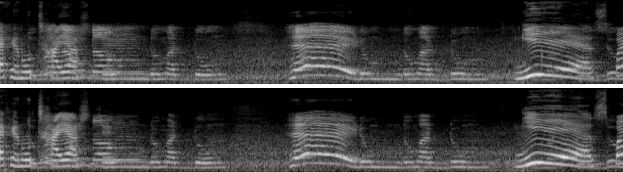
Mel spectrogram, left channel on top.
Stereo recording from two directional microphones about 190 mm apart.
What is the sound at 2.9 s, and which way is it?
Speech, 15° right (ahead or behind).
